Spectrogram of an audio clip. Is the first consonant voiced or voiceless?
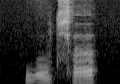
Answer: voiced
